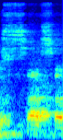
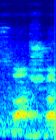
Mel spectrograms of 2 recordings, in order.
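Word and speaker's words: शश: तो इसको सासा बोलते हैं, उसको साशा भी बोलते हैं।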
